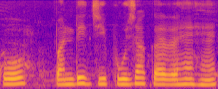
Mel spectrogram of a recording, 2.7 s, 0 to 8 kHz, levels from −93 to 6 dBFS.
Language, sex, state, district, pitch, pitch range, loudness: Hindi, male, Bihar, Katihar, 180 Hz, 170-185 Hz, -15 LUFS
